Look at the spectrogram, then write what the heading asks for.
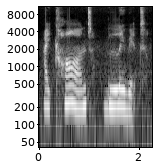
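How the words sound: It is said in a British accent, long a. "In the British, they would say, ... Long A in can't"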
